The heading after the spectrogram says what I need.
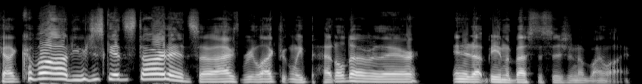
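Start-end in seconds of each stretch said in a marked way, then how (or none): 0.0-1.9 high-pitched, loud, encouraging yell. Retelling being called over at the top of a climb: imitating Brad yelling. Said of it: "Brad has yelled at me".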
